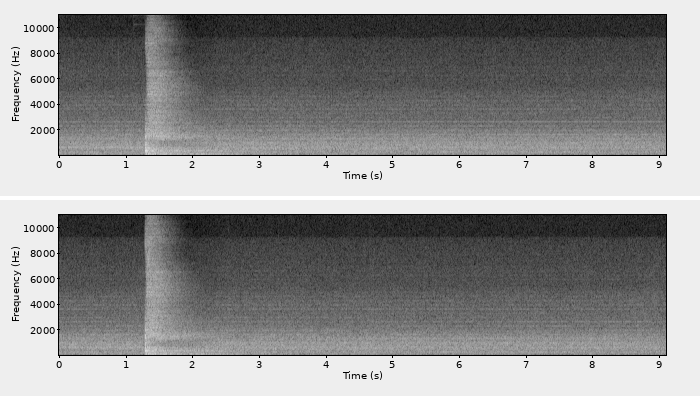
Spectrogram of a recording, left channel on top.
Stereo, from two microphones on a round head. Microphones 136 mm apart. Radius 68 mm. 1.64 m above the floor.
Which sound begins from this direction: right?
Breathing, at 1.3 s.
